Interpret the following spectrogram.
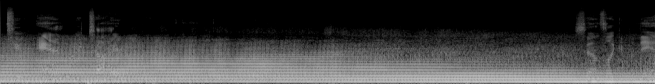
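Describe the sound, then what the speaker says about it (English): A Beechcraft Bonanza takes off at Tucson International Airport, its engine a loud, steady, droning roar with a rich tonal hum that holds for the whole stretch. "Sounds like a bonanza that took off there."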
